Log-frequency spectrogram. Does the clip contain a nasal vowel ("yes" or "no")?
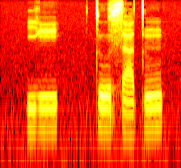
yes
